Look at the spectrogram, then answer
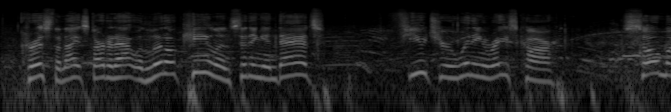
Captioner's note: cheers & applause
